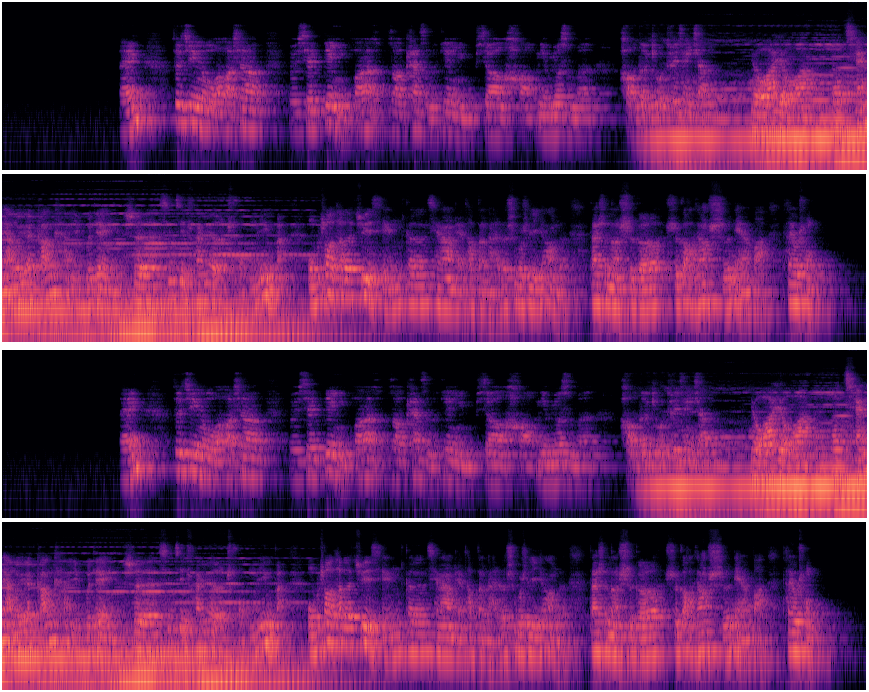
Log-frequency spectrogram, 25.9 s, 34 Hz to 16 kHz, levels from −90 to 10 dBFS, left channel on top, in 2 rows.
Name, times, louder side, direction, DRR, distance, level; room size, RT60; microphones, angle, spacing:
voice 1, 1.8-8.8 9.3-10.7, left 1 dB, 85° left, -1 dB, 0.8 m, -35 dB
sound 1, 9.5-17.8, right 2 dB, 25° left, 0.8 m, -28 dB
voice 2, 11.2-25.1, equal, 80° right, -3 dB, 0.8 m, -30 dB
2.6 x 2.0 x 2.4 m, 0.81 s
head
